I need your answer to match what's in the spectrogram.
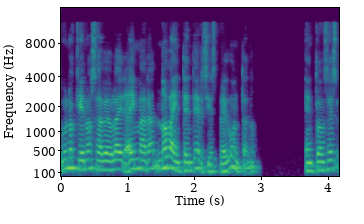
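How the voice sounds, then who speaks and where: Higher-pitched male teacher quizzing his class. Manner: explains step by step and keeps checking with the class through questions. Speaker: language teacher. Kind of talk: classroom lecture.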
